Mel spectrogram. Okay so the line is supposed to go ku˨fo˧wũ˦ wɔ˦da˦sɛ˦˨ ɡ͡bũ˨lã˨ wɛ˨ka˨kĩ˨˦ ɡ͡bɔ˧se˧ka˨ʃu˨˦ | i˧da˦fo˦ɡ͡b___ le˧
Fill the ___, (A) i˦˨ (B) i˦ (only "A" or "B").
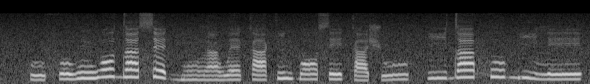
A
